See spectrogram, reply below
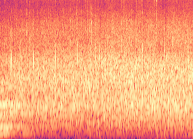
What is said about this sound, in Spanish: Aleluya, dale un aplauso al Señor hermano.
